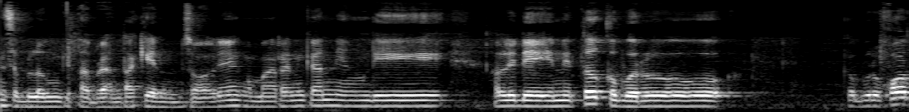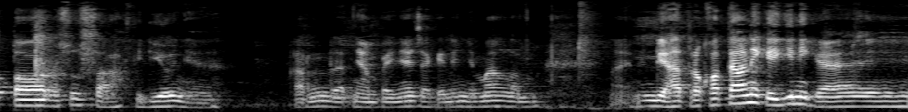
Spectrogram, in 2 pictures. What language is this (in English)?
Indonesian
